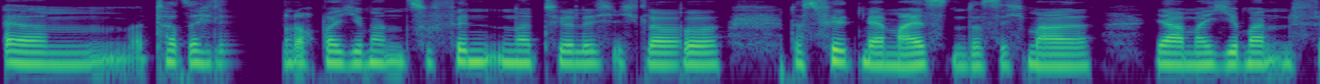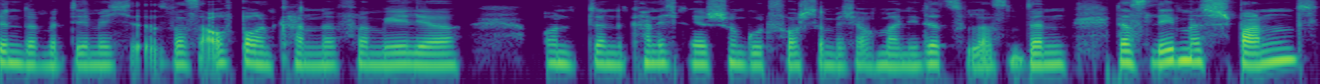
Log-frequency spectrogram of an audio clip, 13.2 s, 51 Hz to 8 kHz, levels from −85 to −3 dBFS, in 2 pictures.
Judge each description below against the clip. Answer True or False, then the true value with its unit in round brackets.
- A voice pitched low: False (170 Hz)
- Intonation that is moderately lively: False (2.1 semitones)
